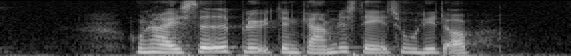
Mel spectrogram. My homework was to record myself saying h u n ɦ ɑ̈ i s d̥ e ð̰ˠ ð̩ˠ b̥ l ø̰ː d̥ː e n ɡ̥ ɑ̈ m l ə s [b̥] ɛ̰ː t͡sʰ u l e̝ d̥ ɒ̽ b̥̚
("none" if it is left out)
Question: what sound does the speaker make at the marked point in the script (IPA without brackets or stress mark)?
d̥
